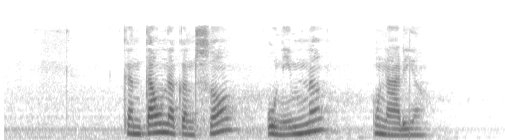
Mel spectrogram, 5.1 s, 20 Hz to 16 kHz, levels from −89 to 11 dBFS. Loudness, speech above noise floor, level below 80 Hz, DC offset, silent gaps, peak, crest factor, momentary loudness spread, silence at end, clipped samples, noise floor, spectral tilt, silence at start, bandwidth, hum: -33 LUFS; 47 dB; -72 dBFS; under 0.1%; none; -14 dBFS; 20 dB; 12 LU; 0.8 s; under 0.1%; -78 dBFS; -6.5 dB/octave; 1.25 s; 8.2 kHz; none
